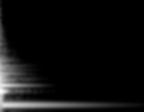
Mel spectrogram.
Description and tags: Metal Darbuka, recorded with Haun-Stereo-mics near the hole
